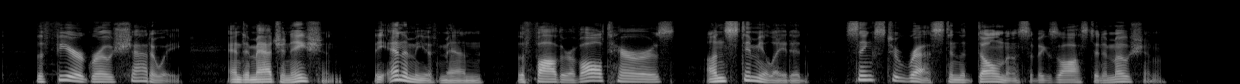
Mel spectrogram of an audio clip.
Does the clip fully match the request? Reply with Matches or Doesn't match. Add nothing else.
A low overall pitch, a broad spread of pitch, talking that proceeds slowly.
Matches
